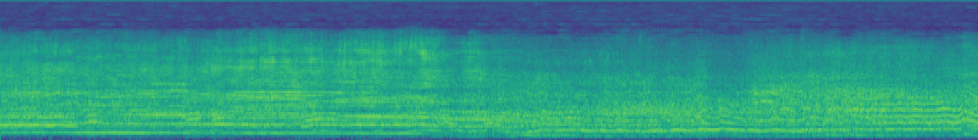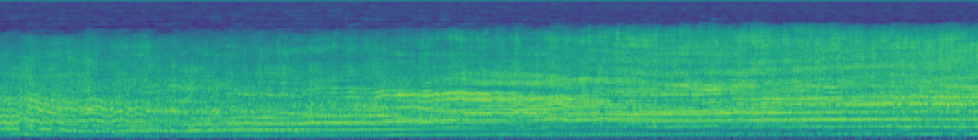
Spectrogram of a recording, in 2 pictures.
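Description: Racing three-point hydroplanes' engines running hard as the boats pass, several engines at once at different pitches. The pitches waver up and down in the middle stretch and climb slowly toward the end.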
